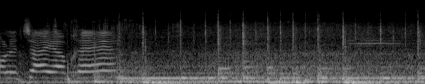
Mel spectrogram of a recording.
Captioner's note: non-english speech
